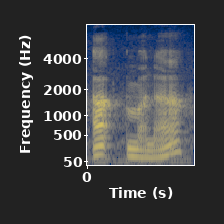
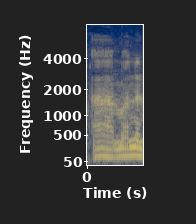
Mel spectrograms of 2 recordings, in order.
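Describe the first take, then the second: First: Two glottal stops split the opening vowel sound. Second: The opening vowel is one smooth long sound. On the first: "Bila bergabung dua hamzah ini, dia akan menjadi a'mana" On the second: "akhirnya menjadi amana dipanjangkan"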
